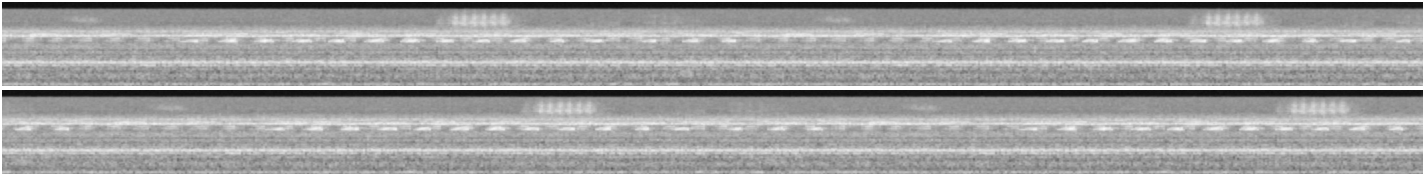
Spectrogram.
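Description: Insects chirping in a fast, even pulse over a constant high tone and a low hum, with a short hiss that comes back about every seven and a half seconds.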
